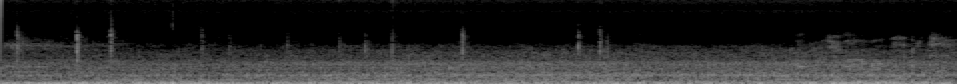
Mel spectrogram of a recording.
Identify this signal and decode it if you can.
The noise inside a car. There is no code.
